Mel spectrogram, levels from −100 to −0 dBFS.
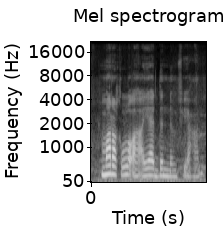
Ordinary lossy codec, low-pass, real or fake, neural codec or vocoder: none; 19.8 kHz; real; none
